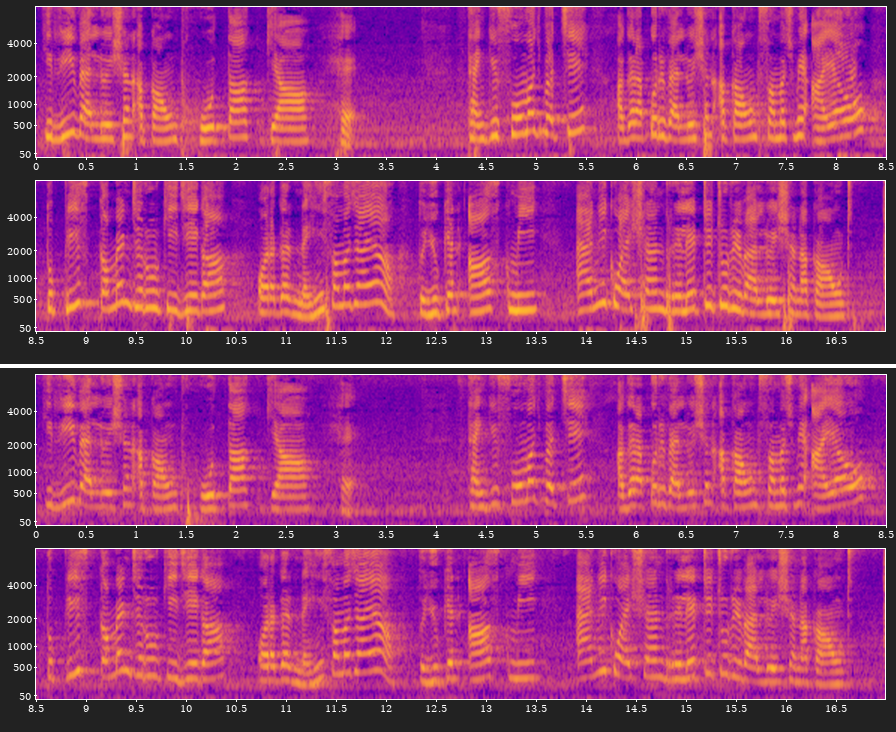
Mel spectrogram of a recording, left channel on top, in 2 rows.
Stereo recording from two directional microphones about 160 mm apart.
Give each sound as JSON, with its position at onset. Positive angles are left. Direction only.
{"t": 0.1, "sound": "a woman's voice", "side_deg": 40}
{"t": 1.3, "sound": "a woman's voice", "side_deg": 30}
{"t": 4.3, "sound": "a woman's voice", "side_deg": 40}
